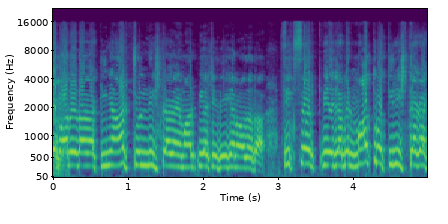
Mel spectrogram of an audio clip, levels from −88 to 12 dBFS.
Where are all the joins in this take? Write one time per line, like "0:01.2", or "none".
0:03.0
